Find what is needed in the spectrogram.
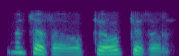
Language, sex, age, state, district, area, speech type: Urdu, male, 18-30, Delhi, Central Delhi, rural, conversation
